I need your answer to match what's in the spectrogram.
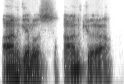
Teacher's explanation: Gamma înainte de gamma, kappa și hi sau x se pronunță n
